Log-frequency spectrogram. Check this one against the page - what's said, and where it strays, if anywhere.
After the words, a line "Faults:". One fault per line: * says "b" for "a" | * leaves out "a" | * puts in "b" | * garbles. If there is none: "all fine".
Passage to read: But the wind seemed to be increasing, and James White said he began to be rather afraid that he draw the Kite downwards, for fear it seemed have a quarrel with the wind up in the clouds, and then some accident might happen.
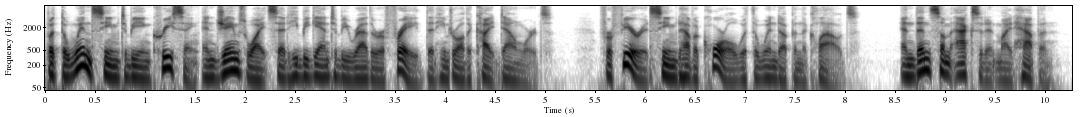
But the wind seemed to be increasing, and James White said he began to be rather afraid that he draw the Kite downwards, for fear it seemed have a quarrel with the wind up in the clouds, and then some accident might happen.
Faults:
all fine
